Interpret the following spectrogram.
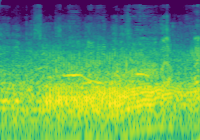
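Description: Several motocross bike engines revving together as a pack races through a corner, their pitches rising and falling as the riders work the throttles.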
